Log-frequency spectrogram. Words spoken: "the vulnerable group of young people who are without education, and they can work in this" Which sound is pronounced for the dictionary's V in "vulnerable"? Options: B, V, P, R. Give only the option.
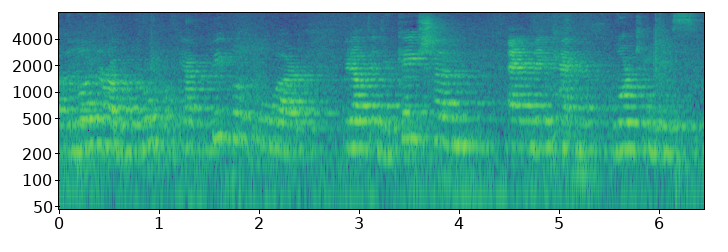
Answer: B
